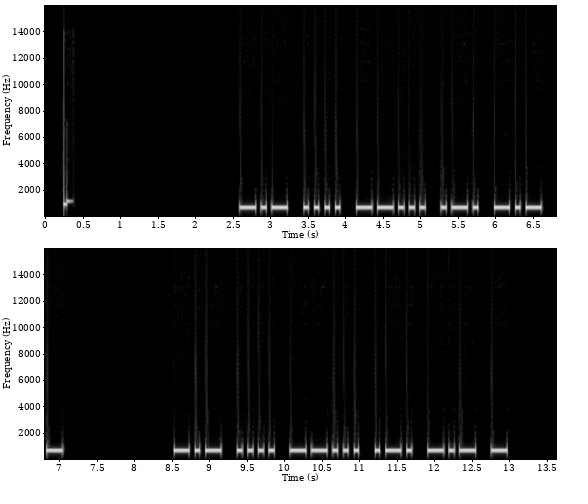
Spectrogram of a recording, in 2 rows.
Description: Morse code, heard as a keyed tone, about 17 wpm, 700 Hz. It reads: KH7RKT KH7RKT
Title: USA Call Signs - 6 Characters - Repeated 3x - 17wpm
